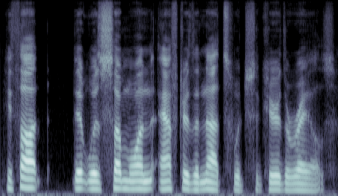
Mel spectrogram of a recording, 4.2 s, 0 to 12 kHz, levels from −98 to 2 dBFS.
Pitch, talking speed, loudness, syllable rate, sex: 125 Hz, 185 wpm, -19 LUFS, 4.8 syllables/s, male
